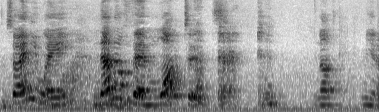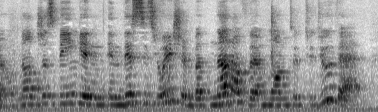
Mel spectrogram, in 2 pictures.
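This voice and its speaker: An Egyptian woman in her forties gives a church talk with slides, halting and restarting often. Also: fairly high pitch, lively intonation, a bit bright, a little hiss or hum. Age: 40s. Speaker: guest speaker. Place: church hall. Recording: echoey hall from far off.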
